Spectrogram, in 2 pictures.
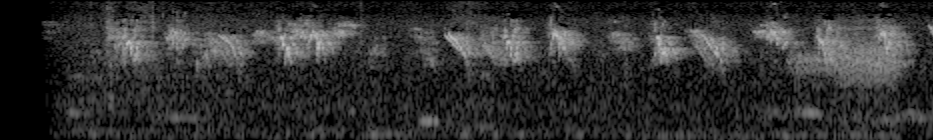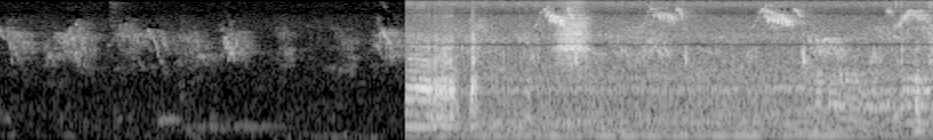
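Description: Small birds chirping faintly in quick groups of short high notes. About ten seconds in, louder outdoor sound cuts in, with a steady low hum and chickens clucking and calling.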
